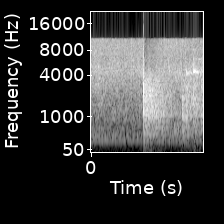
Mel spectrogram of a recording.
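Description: Onions and vegetables sauté in a pan with bacon and a little sugar, giving a steady close sizzle that sharpens briefly as the food is stirred.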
